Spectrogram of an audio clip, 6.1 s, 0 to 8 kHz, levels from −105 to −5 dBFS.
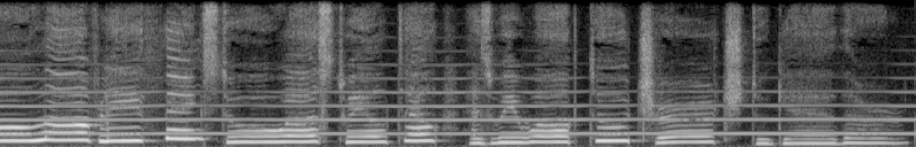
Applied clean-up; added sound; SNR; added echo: none; Trumpet; 15 dB; none.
